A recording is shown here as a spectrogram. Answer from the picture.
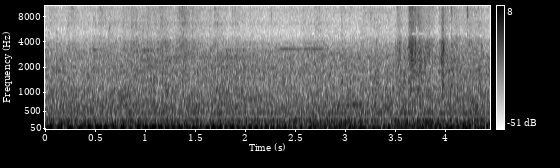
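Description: Car engine idling steadily with a low rumble, heard from inside the car's cabin.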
